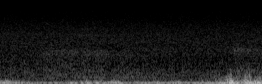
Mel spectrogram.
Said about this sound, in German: Und ich hoffe, du kannst mich noch verstehen, weil es wird gerade ein bisschen windig hier beim Spazieren.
